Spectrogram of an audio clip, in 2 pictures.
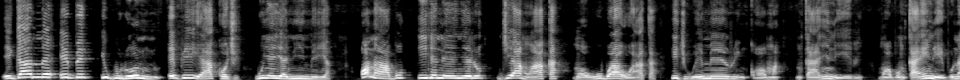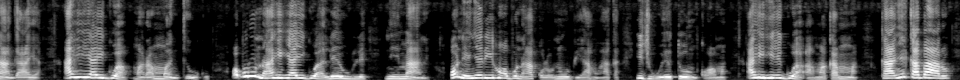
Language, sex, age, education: Igbo, female, 30-45, primary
